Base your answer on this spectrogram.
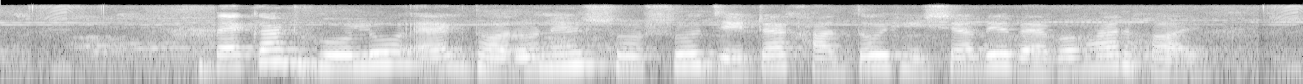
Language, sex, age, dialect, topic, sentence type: Bengali, female, 25-30, Standard Colloquial, agriculture, statement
